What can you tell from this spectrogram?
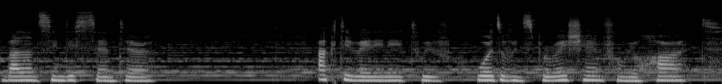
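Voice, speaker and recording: A woman speaks at a fairly low pitch in a monotone, flat intonation, with very even loudness, long, frequent pauses and music in the background. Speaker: meditation guide. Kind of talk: guided meditation narration. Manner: slow, calm, soothing.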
